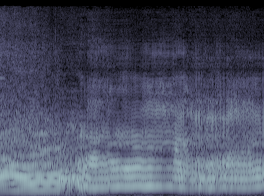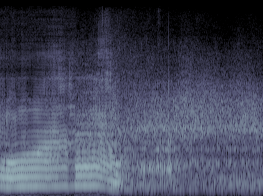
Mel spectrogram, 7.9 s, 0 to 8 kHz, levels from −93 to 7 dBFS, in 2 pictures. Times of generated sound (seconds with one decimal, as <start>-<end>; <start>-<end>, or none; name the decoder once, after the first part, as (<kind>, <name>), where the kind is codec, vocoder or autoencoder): 0.9-5.1 (codec, ZipCodec)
